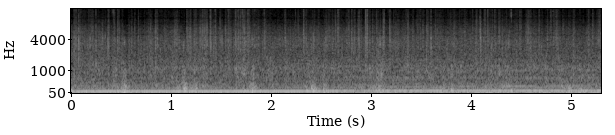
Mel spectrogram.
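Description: Heavy rain hitting a car's roof and windshield, heard from inside the cabin, over a steady low hum from the moving car that rises slightly in pitch about halfway through.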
